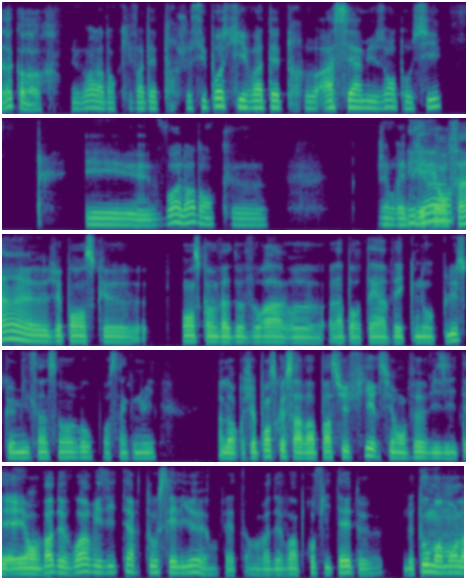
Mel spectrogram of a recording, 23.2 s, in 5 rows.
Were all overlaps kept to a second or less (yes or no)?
yes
